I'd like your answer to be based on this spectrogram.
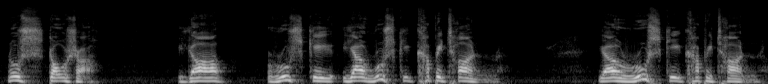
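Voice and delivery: slow, hammed-up movie Russian accent; mock Russian sea captain, slow movie accent; Sean Connery's Russian. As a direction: draw it out like bad film Russian. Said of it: "speak Russian like Sean Connery".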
